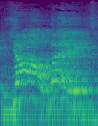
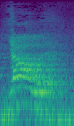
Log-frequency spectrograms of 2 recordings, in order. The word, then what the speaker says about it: Yahweh: say this name so the Hebrew language it doesn't have vowels and stuff it has lots of Yoda and eyes and titles and things like that in it that kind of describe how to say the words but it has no vows so we're not really sure how it's supposed to stand we don't really know how to say this thing and so the reason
